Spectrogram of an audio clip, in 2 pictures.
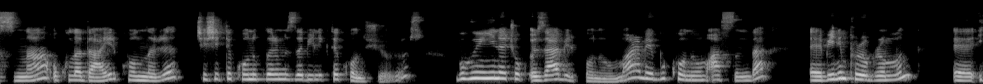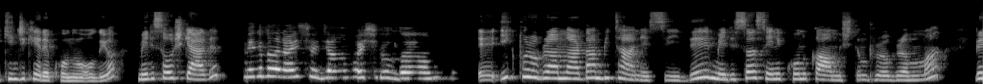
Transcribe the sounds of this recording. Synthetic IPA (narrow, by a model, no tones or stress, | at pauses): sɯnao̞kʰulˠad̪aːjiɾkʰo̞nulˠaɾɯt͡ʃʰe̞ʃit̪lʲikʰo̞nuklˠaɾɯmɯzlˠabiɾlʲic̚t̪ʰɛkʰo̞nuʃujo̞̰ɾuz̥ | buɟynjinɛt͡ʃʰo̞kø̞zælʲbiɾkʰo̞nṵːmvaɾvɛbukʰo̞nuumʔa̰slˠɯnd̪aː | be̞nimpʰɾo̞ɡɾamɯn | ɛːʔicʰind͡ʒicʰe̞ɾɛkʰo̞nuo̞lˠujo̞me̞lʲisaɦoʃɟælʲd̪in | benivaɾajsed͡ʒaːmbaʃɯɯlˠd̪ɯm | ɛːʔilʲc̚pɾo̞ɡɾamlˠaɾd̪anbit̪ʰaːne̞sijd̪ɪme̞lʲisase̞nikʰo̞nukalˠmɯʃt̪ʰɯmpʰɾo̞ɡɾamɯma | vɛ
